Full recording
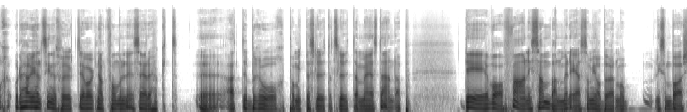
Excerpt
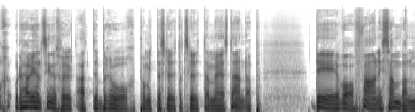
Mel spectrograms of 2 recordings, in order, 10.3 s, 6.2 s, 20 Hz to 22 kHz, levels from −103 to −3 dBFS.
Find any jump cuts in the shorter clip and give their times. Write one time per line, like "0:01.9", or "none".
0:01.1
